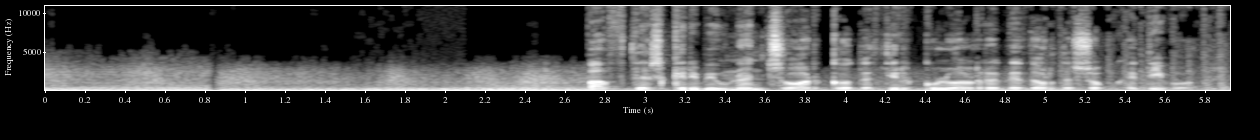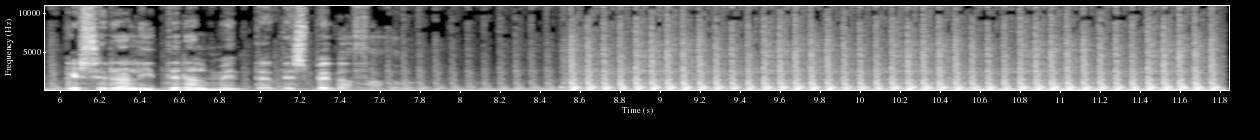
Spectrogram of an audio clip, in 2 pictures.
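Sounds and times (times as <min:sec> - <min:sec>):
heavy drone of a C-47 aircraft: 0:00.0 - 0:11.8
speech: 0:02.8 - 0:08.0
rotary-barrel Gatling machine guns firing from a circling C-47 aircraft: 0:04.8 - 0:11.8.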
